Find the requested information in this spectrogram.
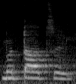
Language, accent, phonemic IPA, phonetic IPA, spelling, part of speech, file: Armenian, Eastern Armenian, /mətɑˈt͡sel/, [mətɑt͡sél], մտածել, verb, Hy-մտածել.ogg
- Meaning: 1. to think 2. to contemplate, to reflect upon 3. to think, to believe 4. to intend, to plan 5. to worry, to be anxious 6. to have an idea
